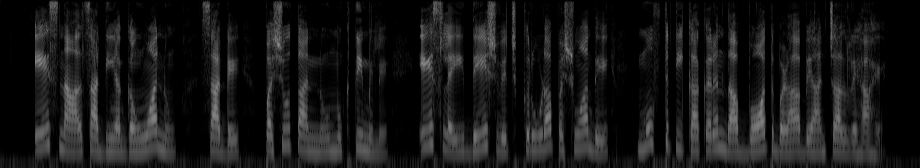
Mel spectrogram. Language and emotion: Punjabi, neutral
